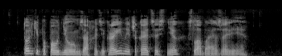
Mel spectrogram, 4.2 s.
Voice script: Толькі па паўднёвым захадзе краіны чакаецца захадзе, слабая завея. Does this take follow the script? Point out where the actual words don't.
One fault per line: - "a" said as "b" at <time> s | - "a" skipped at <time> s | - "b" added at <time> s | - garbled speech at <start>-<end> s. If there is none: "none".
- "захадзе" said as "снег" at 2.5 s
